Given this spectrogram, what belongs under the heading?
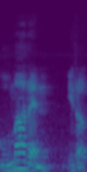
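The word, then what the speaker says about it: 馬連: 그래서 일본식으로 읽으면 훈독 발음이 들어가서 음독이 아니라 뜻으로 읽는 우마렌이라고 해.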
